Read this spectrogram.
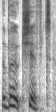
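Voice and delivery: usual speaking voice

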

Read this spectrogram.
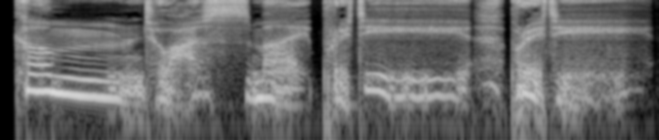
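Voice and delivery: very slow, whispery monster moan; rasping moan. A narrator's reading. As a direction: draw it out, breath fading into a ghostly whisper. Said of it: "the rasping moan escapes".

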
